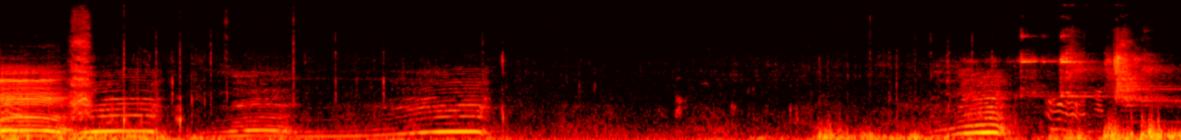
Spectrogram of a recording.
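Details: Bonsmara cattle, a herd of cows four to five years old and bulls; several deep, drawn-out moos rising and falling, a quieter gap in the middle, then another moo and rustling, clattering farm noise toward the end.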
